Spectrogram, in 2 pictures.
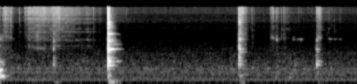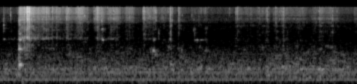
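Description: Stainless steel bowl clinking against a Pyrex glass measuring cup while oil is poured slowly: four light clinks, the sharpest with a short ring about a second and a half in, over a low steady hum.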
